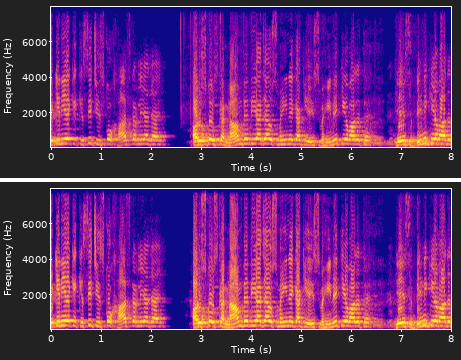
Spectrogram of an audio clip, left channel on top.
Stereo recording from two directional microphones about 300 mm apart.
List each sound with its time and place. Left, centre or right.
0.1 s a man's voice: right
